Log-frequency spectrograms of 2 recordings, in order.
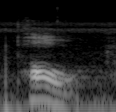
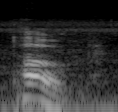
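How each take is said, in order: First: The name is said with the L sounded. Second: The name is said with no L sound. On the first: This is how the name is spelled. "the actual name of that is P O L K" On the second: This is how the locals say it. "but we all pronounce it Poke"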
